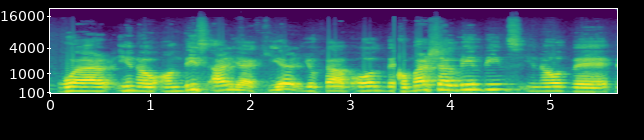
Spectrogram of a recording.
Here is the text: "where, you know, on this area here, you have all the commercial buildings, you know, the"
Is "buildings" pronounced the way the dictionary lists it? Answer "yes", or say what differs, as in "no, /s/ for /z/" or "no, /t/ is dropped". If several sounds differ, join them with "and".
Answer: no, /n/ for /l/ and /s/ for /z/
